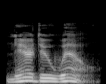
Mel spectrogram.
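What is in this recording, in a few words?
"ne'er-do-well", British English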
